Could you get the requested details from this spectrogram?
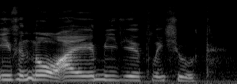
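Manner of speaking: put-on, inaccurate Russian-leaning accent. Re-enacting a gunman's lines from a scene, wrong, Russian-leaning accent. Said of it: "Mine was definitely Russian leaning".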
